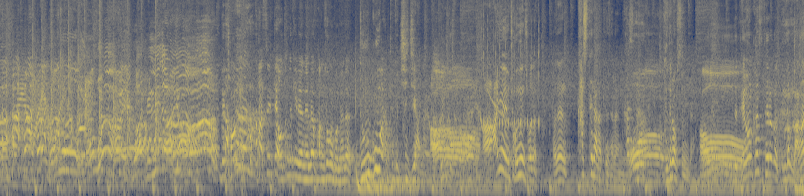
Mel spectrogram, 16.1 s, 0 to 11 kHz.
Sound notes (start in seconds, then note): 2.7 jeering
